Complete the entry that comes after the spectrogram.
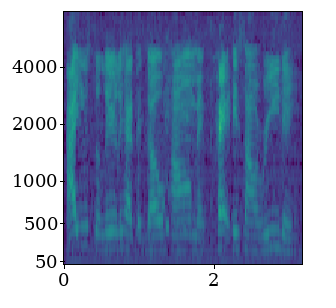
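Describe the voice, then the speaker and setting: Amid audible room echo, a woman speaks at a moderate pace. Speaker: podcast co-host. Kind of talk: casual chat. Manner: animated.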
